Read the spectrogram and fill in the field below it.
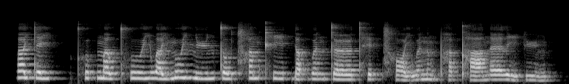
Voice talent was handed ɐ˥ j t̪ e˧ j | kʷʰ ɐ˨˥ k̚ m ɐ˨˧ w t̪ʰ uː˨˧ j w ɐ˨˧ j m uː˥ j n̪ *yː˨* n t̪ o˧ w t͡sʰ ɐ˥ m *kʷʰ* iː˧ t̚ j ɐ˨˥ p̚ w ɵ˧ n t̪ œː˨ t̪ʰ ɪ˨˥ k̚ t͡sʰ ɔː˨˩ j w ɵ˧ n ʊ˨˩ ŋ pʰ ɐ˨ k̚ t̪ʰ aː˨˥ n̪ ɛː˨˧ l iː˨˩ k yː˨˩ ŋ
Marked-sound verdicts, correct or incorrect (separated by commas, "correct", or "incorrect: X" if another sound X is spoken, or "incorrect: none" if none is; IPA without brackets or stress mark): incorrect: yː˨˥, incorrect: kʰ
